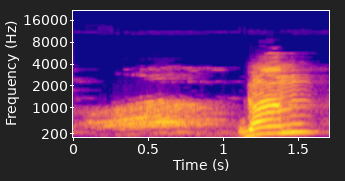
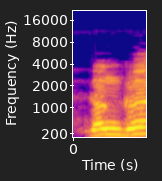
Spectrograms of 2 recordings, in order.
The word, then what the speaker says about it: गं: बोलिए ओम गम। अब देखिए मैं म बोला है, गंग नहीं बोला है, गंग नहीं बोलना है, गम बोलना है।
